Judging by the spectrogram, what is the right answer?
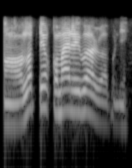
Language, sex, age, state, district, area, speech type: Assamese, male, 18-30, Assam, Morigaon, rural, conversation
